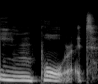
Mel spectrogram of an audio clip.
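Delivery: second syllable of import stressed. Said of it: "The verbs have the stress on the second syllable".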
